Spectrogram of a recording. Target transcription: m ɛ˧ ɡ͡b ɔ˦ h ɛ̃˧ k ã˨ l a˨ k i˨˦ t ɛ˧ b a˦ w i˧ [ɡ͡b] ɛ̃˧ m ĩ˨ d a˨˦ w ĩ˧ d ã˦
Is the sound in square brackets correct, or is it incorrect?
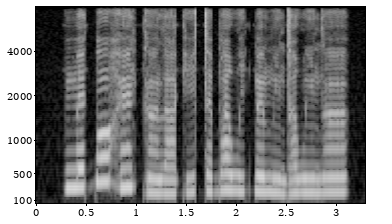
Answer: incorrect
